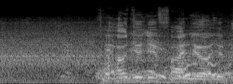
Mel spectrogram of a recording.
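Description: Men and women talk and laugh in a close crowd.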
